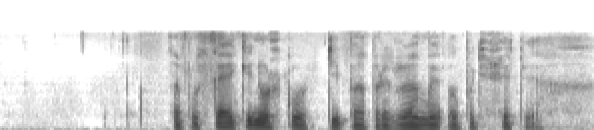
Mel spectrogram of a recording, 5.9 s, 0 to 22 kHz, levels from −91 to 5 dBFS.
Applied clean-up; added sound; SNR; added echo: neural mask model Resemble Enhance denoiser.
